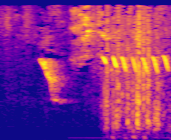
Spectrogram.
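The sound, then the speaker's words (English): A bird gives a short, sliding call, then its wings flap in a quick, steady flurry of soft beats, with faint repeated chirps over the fluttering. “Is that your bird?”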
